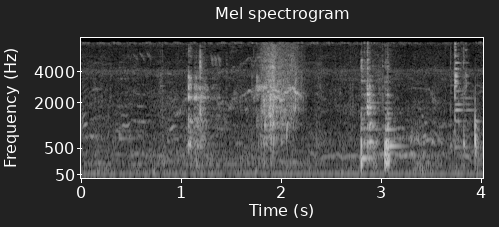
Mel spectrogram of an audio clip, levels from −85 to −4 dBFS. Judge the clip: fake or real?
real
